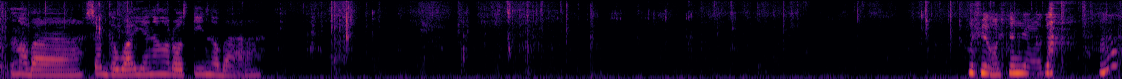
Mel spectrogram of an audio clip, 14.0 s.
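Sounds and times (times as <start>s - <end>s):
people chewing sandwiches: 3.3s - 14.0s
sandwich paper rustling: 3.4s - 14.0s.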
